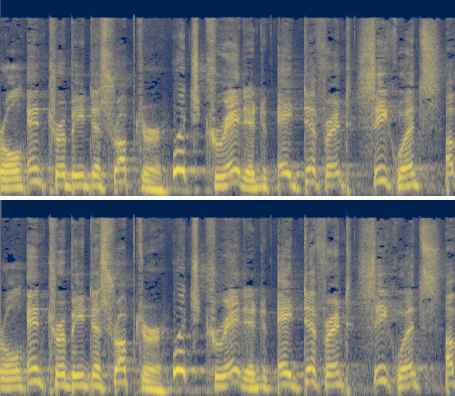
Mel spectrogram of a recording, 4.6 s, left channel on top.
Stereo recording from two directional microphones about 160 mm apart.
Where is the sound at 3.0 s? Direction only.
50° right (ahead or behind).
